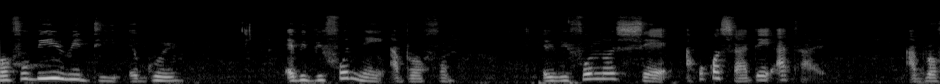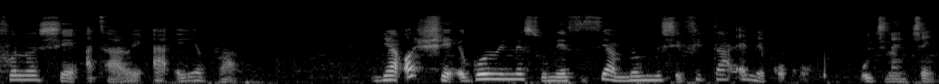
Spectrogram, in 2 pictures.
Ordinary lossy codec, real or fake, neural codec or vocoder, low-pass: MP3, 96 kbps; real; none; 9.9 kHz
